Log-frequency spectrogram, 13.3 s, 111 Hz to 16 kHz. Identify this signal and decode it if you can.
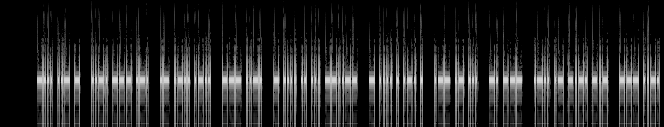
Morse code, heard as a keyed tone, about 34 wpm, 700 Hz. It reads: BUT FOR ALL OF THIS, THERE WAS NO LACK OF
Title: Sentences from Top 1300 Words 35wpm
